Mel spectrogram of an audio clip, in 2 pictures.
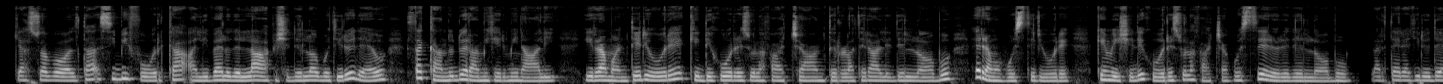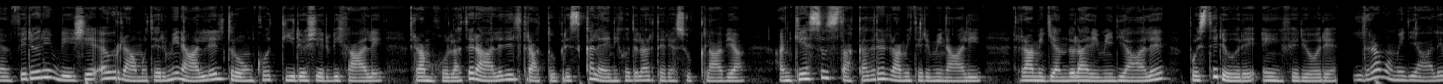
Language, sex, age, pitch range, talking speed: Italian, female, 20-39, 175-210 Hz, 145 wpm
